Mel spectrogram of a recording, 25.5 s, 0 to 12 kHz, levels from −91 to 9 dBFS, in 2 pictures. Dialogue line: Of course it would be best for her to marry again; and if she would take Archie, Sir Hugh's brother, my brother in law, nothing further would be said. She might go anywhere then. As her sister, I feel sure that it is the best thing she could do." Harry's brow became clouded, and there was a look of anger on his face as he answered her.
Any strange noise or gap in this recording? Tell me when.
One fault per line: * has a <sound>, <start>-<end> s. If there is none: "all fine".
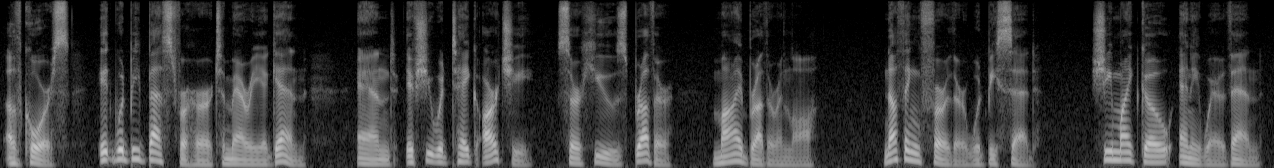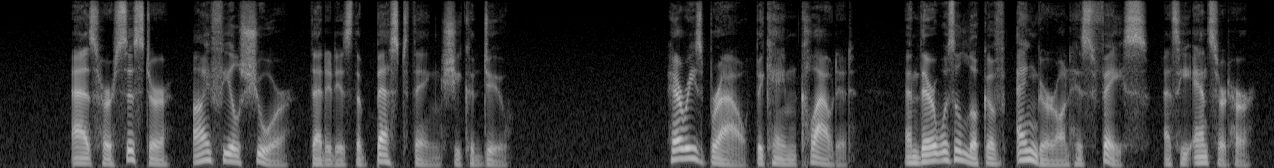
all fine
